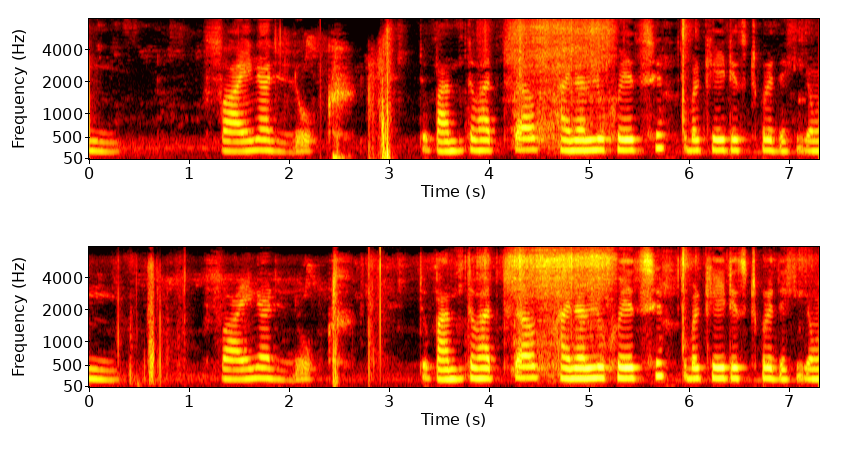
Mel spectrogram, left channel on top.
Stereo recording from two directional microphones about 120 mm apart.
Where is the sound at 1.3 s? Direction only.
20° right (ahead or behind).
